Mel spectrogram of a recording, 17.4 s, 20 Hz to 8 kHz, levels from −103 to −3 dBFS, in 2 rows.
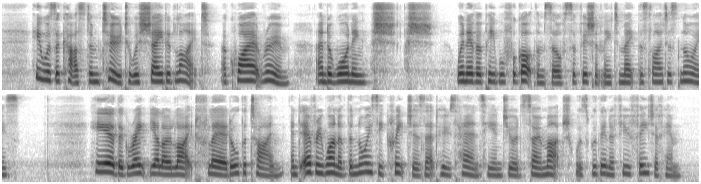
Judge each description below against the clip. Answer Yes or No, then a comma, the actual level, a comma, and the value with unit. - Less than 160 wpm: No, average, 195 wpm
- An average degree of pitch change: Yes, average, 3.0 semitones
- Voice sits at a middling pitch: No, high, 215 Hz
